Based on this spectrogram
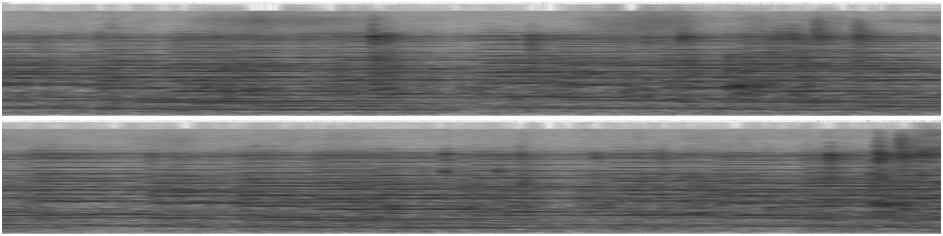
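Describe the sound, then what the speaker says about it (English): Tower church bells change-ringing in sequence, each bell striking right after the one before, producing a steady, evenly spaced run of clear metallic tones with lingering overlapping rings and no voices. "Can you hear each bell? Just each bell, just individually."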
